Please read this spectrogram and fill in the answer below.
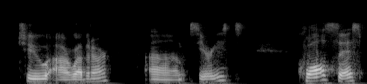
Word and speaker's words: Qolsys: who are new to our webinar um series qualis pronounced qualis is short for quality of life life systems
